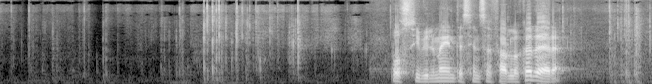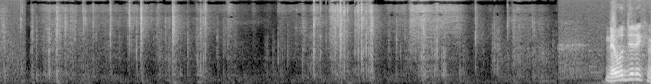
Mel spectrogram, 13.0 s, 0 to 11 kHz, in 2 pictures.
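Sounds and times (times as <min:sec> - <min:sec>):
plastic wrap crinkling and tearing: 0:00.0 - 0:03.8, 0:05.2 - 0:12.1.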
